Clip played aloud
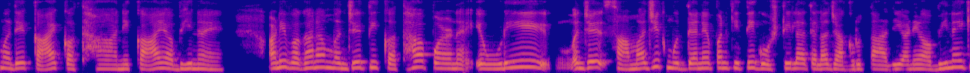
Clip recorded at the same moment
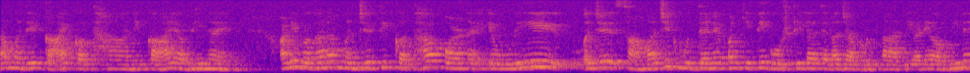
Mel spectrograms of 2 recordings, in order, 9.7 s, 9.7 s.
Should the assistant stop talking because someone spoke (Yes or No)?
No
